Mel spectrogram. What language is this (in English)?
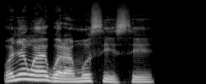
Igbo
